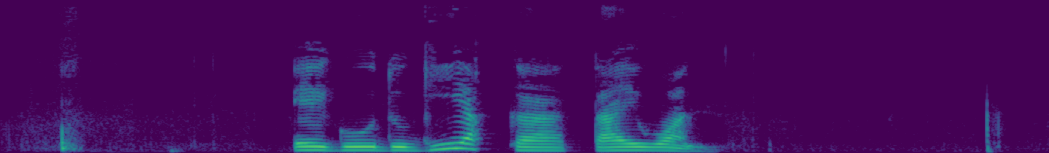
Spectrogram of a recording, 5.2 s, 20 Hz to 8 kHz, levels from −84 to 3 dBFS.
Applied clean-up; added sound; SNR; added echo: none; none; none; none.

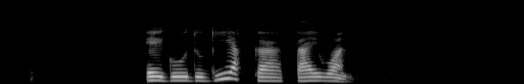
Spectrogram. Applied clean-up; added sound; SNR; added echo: neural mask model DeepFilterNet 3.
